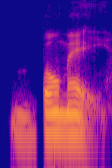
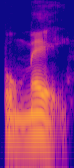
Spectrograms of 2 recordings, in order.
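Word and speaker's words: Baumé: let me howse this pronounce Bome okay b a u m with a little thing about the E Bome this is a measurement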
